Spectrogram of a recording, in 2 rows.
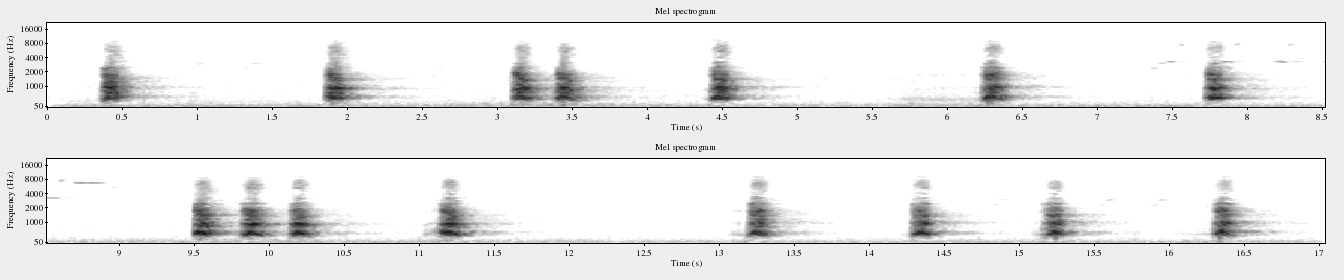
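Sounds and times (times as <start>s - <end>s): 
Golden Retriever barking: 0.4s - 0.8s, 1.9s - 2.3s, 3.1s - 3.8s, 4.4s - 5.0s, 6.2s - 6.7s, 7.7s - 8.2s, 9.5s - 11.6s, 13.2s - 13.6s, 14.3s - 15.6s, 16.3s - 16.8s.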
